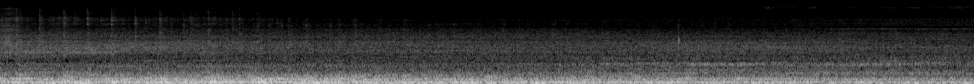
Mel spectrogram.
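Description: A train rumbles and clatters past close by on the tracks.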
